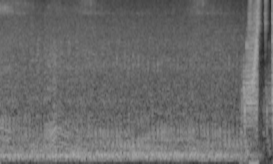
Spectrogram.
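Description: A steady, motor-like mechanical drone with a fast pulsing texture, ending in a rising whoosh just before the end.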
